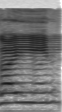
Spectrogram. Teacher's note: गैन का मखरज अदनाए हलक यानी हलक का मुंह की तरफ वाला हिस्सा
